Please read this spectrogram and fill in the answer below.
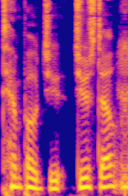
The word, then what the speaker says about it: Tempo Giusto: You wrote about this, and I'm just curious to ask you, but about Tempo Giusto.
